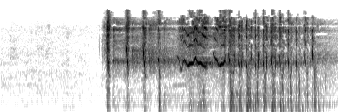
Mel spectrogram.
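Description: Vocal mimicry of a bird call, done with a small whistle held in the mouth. About a second in come sharp chirping clicks, then a loud warbling high whistle that wavers in pitch. Dense clicking runs through the last second.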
